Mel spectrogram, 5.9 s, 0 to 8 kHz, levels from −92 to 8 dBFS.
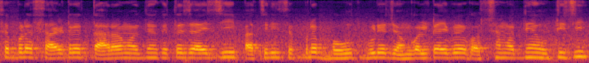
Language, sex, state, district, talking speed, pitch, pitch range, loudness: Odia, male, Odisha, Sambalpur, 175 wpm, 180 Hz, 170-185 Hz, -14 LUFS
